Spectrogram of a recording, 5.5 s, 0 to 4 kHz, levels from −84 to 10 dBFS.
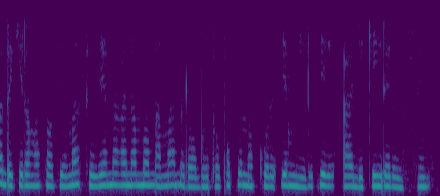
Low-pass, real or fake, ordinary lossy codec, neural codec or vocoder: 3.6 kHz; fake; none; codec, 24 kHz, 0.9 kbps, WavTokenizer, medium speech release version 1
